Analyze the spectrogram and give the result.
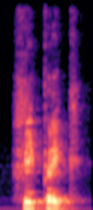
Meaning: flu jab, flu shot (vaccination against influenza)
- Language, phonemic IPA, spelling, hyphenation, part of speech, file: Dutch, /ˈɣri.prɪk/, griepprik, griep‧prik, noun, Nl-griepprik.ogg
